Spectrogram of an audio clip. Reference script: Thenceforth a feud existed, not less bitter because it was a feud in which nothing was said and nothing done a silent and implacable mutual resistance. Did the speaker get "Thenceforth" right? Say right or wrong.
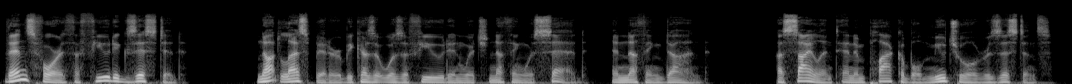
right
